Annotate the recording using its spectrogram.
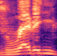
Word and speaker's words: Reading: Now, the pronunciation is Reading Terminal. Right? – Reading Terminal.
